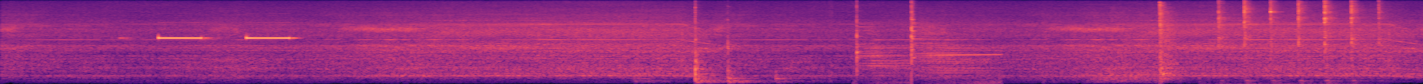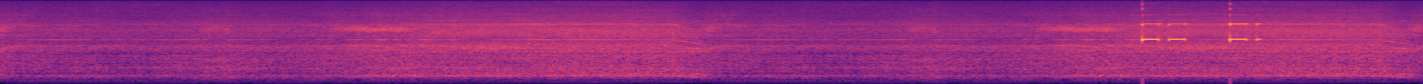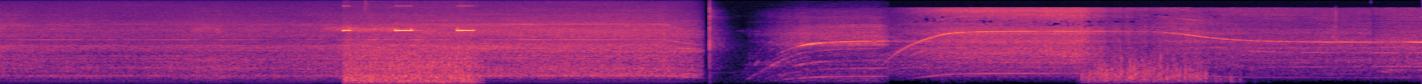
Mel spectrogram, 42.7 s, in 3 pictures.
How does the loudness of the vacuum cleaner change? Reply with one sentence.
The volume of the vacuum cleaner stays about the same.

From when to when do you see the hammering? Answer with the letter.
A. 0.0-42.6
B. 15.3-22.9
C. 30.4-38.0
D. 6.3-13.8
D.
